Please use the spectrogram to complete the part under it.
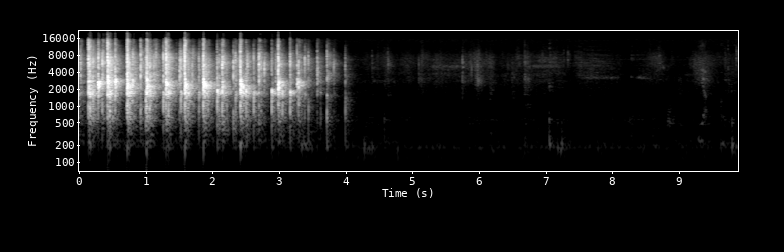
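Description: A live audience at a poetry open mic claps and cheers as a poet walks on stage: dense, loud, rhythmic clapping for about four seconds that abruptly fades to quiet room murmur and light talk.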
